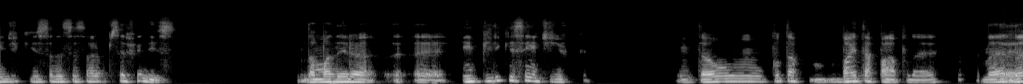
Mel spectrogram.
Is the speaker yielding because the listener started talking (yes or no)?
no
